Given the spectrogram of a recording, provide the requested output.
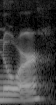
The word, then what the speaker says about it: Noor: And what's interesting is I just interviewed a gentleman named Noor, pronounced like Moore, but with an N as in Nancy.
